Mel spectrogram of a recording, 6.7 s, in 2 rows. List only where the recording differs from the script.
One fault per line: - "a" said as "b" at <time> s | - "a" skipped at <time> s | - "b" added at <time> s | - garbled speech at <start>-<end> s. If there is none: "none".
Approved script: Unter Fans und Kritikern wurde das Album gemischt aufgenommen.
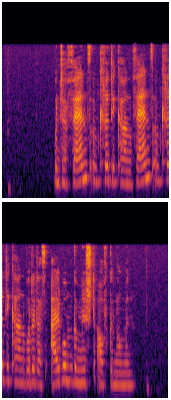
- "Fans und Kritikern" added at 2.6 s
